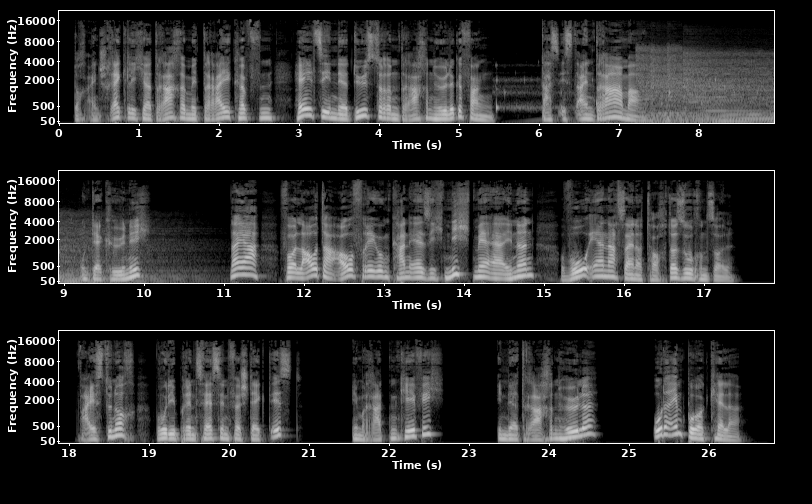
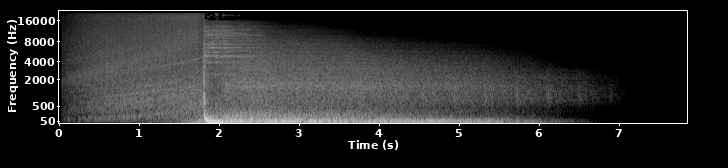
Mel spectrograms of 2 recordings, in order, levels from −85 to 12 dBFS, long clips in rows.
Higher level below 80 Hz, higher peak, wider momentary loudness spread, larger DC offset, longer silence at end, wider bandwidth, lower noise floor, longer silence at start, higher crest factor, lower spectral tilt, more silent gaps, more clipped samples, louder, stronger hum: second, -44 dBFS vs -22 dBFS; about the same, 0 dBFS vs -2 dBFS; second, 15 LU vs 20 LU; neither; second, 0.45 s vs 1.9 s; second, 16.5 kHz vs over 20 kHz; first, under -90 dBFS vs -71 dBFS; about the same, 0.2 s vs 0.15 s; about the same, 18 dB vs 20 dB; about the same, -5 dB/octave vs -4 dB/octave; neither; neither; first, -17 LUFS vs -23 LUFS; neither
